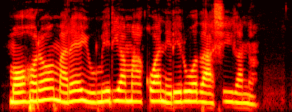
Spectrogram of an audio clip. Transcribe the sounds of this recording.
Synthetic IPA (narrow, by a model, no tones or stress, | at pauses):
mɔɦɔɾɔmaɾɛjumeɾiamakwaneɾeɾwɔðaʃiːɣana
